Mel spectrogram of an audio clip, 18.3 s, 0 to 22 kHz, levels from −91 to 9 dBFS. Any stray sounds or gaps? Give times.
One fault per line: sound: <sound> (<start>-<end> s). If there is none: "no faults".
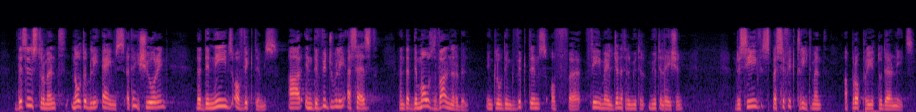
no faults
